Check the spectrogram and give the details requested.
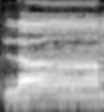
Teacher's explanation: ज़ुबान की नोक का पीछे का हिस्सा जब सामने के दांतों में यानी दांतों के मसूड़ों में लगे तो लाम अदा होता है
